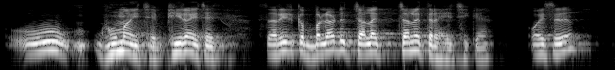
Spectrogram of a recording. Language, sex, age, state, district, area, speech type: Maithili, male, 30-45, Bihar, Begusarai, urban, spontaneous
